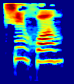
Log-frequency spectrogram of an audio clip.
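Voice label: "心慌", Mandarin Chinese; chinese flashcards; hsk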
